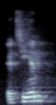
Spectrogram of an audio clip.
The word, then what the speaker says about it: Etienne: I mean, pronounced wrong. Etienne, Florence Etienne.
